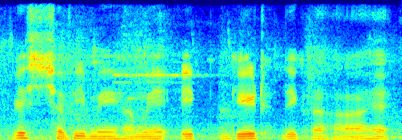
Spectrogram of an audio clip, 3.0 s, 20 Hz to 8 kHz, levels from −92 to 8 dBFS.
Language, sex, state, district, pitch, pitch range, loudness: Hindi, male, Assam, Kamrup Metropolitan, 125 Hz, 120-130 Hz, -19 LUFS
